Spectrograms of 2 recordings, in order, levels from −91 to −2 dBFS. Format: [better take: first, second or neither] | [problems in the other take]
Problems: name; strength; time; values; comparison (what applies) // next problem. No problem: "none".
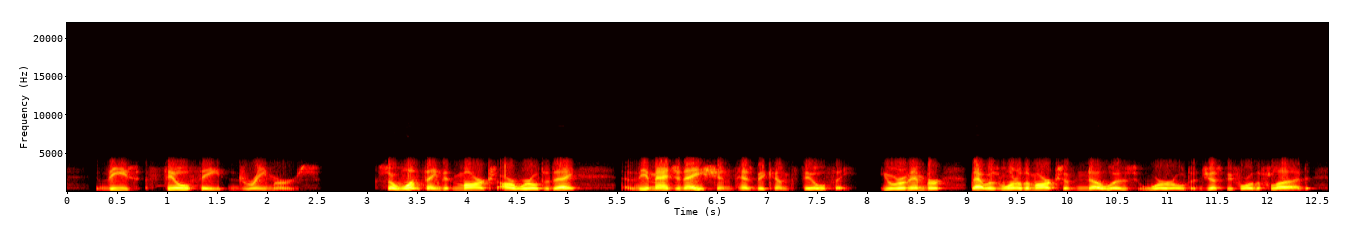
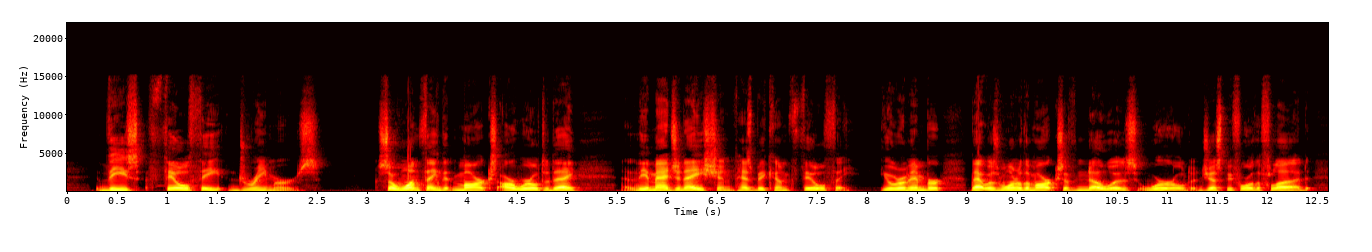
second | phone-call audio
